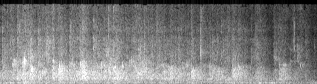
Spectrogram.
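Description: crowd, audience clapping hands

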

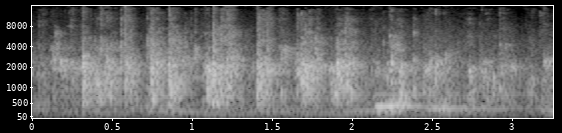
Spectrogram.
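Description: crowd, round of applause

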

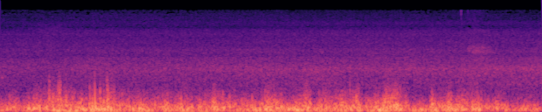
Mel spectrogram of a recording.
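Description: nature, strong wind blowing outdoors

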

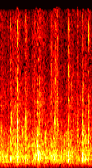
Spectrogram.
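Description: crowd, audience clapping hands

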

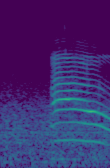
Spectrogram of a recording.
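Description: animal, cat meowing

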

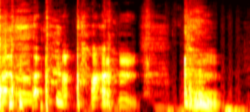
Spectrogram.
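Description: human body sound, coughing

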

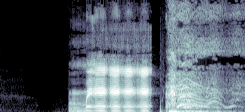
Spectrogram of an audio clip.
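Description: animal, goat bleating

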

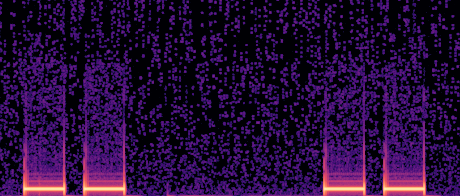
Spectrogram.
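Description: signal or alarm, telephone call tone

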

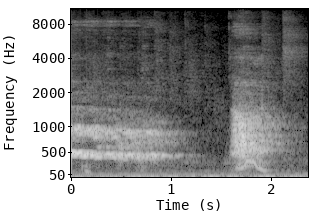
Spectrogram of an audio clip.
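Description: animal, dog howling

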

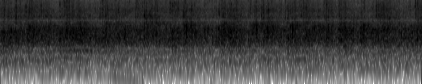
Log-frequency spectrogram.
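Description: crowd, audience applause

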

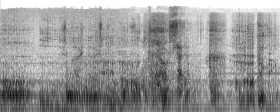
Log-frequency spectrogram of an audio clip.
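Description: animal, big cat roaring

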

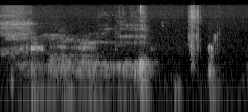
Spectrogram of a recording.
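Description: food or drink, sipping and swallowing wine

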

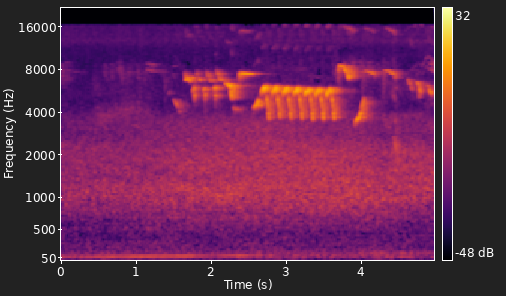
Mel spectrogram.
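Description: bird, bird song

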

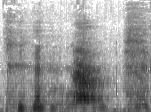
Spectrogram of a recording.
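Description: animal, dog barking

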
